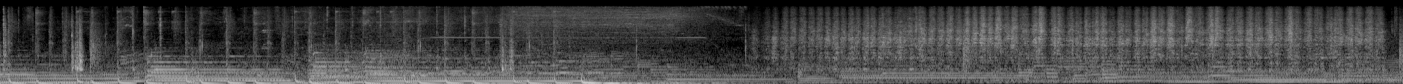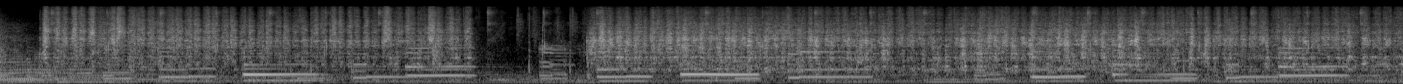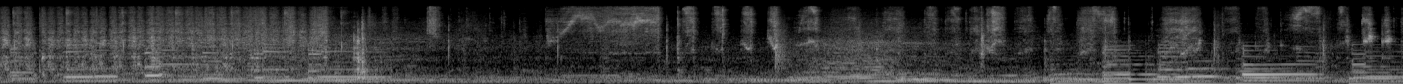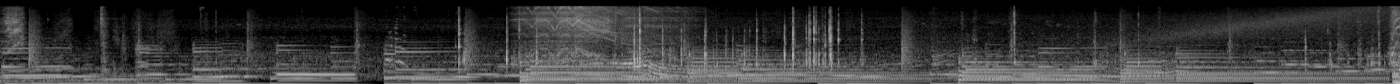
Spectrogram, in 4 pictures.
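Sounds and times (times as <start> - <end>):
background music: 0.0 - 32.4, 38.0 - 56.0
sanding block rubbing wood: 0.3 - 19.0, 19.8 - 32.4, 33.6 - 45.8, 46.6 - 51.5.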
